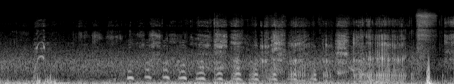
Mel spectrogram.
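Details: A French Bulldog makes a quick run of low, rhythmic grunting pulses, about seven per second for two seconds, after a short sharp yelp. A person talks to the dog beforehand, and a brief click follows near the end.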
